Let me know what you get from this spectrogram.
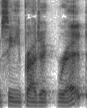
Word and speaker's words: CD Projekt Red: I would say, too, I feel like some of these announcements that have come out from CD Projekt Red, is that right? Did I say that right? – Yes. Yeah, you said that right.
